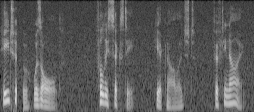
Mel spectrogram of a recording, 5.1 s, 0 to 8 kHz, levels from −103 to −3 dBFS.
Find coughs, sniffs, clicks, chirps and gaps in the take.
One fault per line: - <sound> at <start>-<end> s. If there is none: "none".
- dropout at 0.3-0.5 s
